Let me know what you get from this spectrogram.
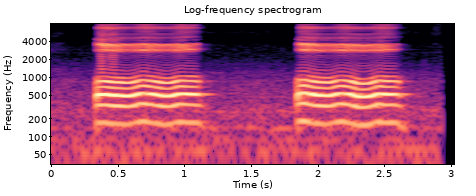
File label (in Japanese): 母音はっきり地声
